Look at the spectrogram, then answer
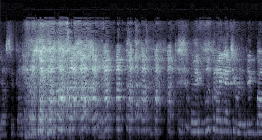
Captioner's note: all laugh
